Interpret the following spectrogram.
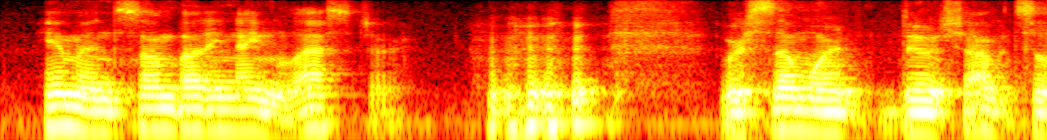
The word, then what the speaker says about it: Leicester: Someone said it was Yeah, somebody said it was Worse Worcester, but it was Lester. It was Lester, and that's how you say it.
